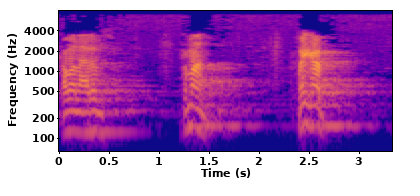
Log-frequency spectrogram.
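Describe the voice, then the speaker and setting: An actor playing a nervous, rough-talking gangster henchman in 1930s radio acting, on a tinny old broadcast. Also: medium pitch, steady tone, slow pace. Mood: gruff. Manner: rough tough-guy speech with nervous chuckles.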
